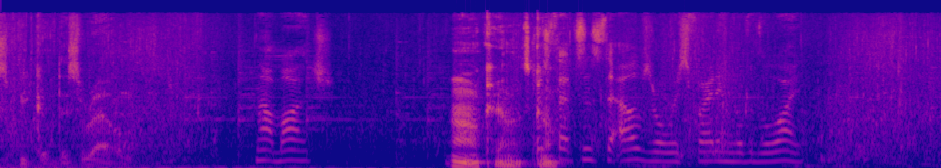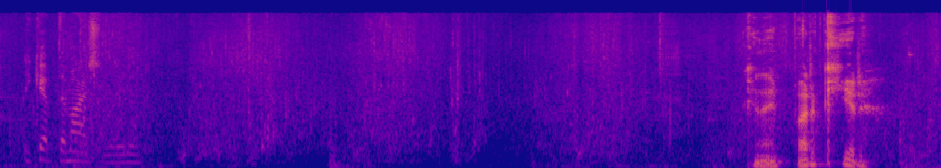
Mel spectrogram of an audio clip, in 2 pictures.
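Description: Oars splash softly in water as a boat is rowed.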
